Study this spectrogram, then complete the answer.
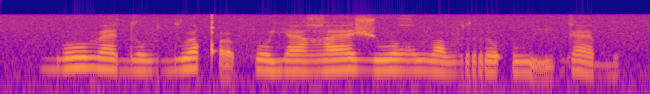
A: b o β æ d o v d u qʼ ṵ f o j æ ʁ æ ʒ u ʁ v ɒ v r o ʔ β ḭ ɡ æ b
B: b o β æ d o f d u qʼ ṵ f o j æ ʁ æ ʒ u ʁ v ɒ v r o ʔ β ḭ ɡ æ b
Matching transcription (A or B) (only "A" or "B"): A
